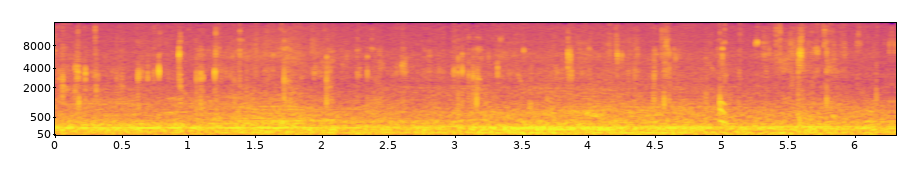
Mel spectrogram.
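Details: Kitten in Athens, Greece, eating and making funny noises: a dense run of crisp chewing and crunching clicks over a steady low hum or murmur throughout, indoors, with no other animals or voices.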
